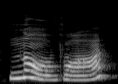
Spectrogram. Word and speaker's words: нова: ставимо кому позначаємо наголос нова новий наголошений останній склад наступна пара стара старий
